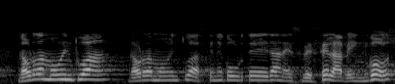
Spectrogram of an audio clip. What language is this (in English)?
Basque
